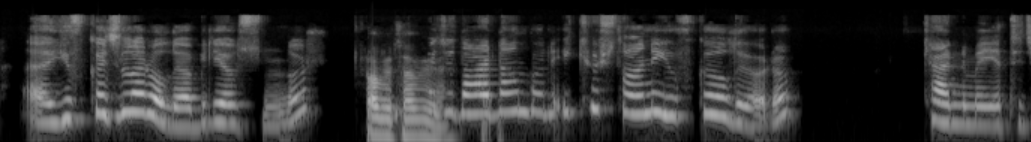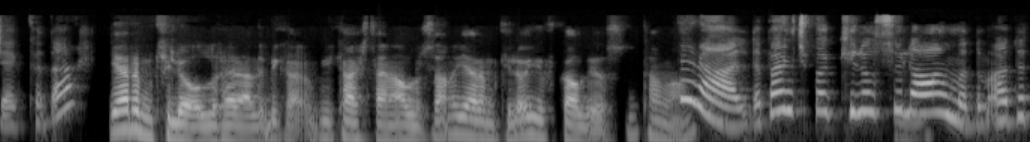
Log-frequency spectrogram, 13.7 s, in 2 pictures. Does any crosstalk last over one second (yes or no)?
no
